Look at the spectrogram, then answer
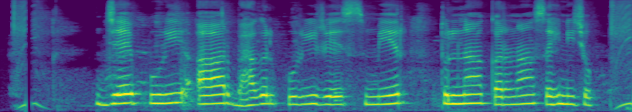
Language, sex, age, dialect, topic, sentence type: Magahi, female, 18-24, Northeastern/Surjapuri, agriculture, statement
